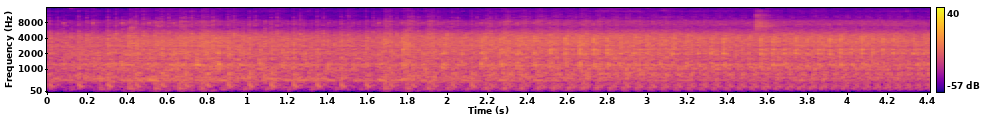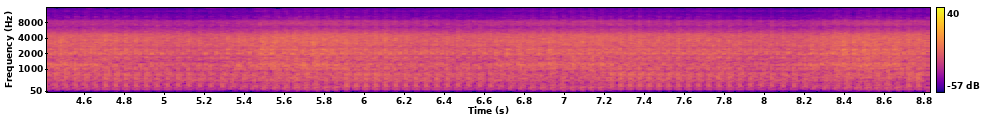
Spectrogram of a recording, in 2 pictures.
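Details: R180 single-cylinder diesel tractor engine, after adjusting the throttle butterfly (idle) which previously would not idle or idled too high; steady thumping firing pulses slow and settle into an even, low idle: running properly.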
